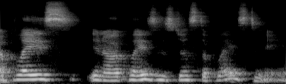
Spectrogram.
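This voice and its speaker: With a Spanish accent, a woman speaks at a fairly slow pace and with ordinary pitch variation. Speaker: film producer. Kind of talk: interview.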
